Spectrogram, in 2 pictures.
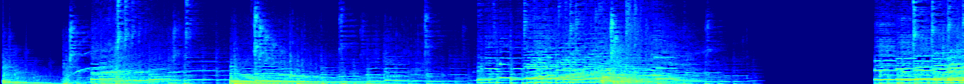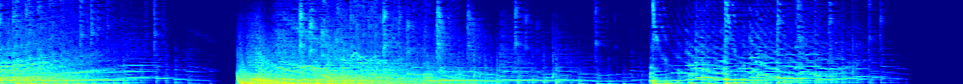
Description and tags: trippy circus or carnival sound fx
